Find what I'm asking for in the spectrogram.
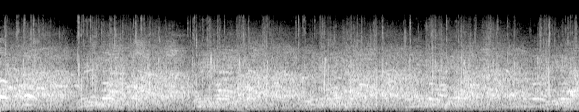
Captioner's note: cheers and applause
